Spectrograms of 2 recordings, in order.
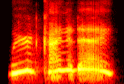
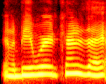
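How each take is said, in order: First: Much higher, slow weird kind of day; "weird kind of day" drawn out way up high; sing-song weird. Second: Fast Gonna be a weird kind of day; "weird kind of day" rattled off fast; brisk repeat. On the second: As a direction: rattle it off quickly. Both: Pretend. Repeats phrase differently.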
